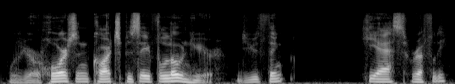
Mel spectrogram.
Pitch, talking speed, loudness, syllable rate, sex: 120 Hz, 195 wpm, -18 LUFS, 6.3 syllables/s, male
